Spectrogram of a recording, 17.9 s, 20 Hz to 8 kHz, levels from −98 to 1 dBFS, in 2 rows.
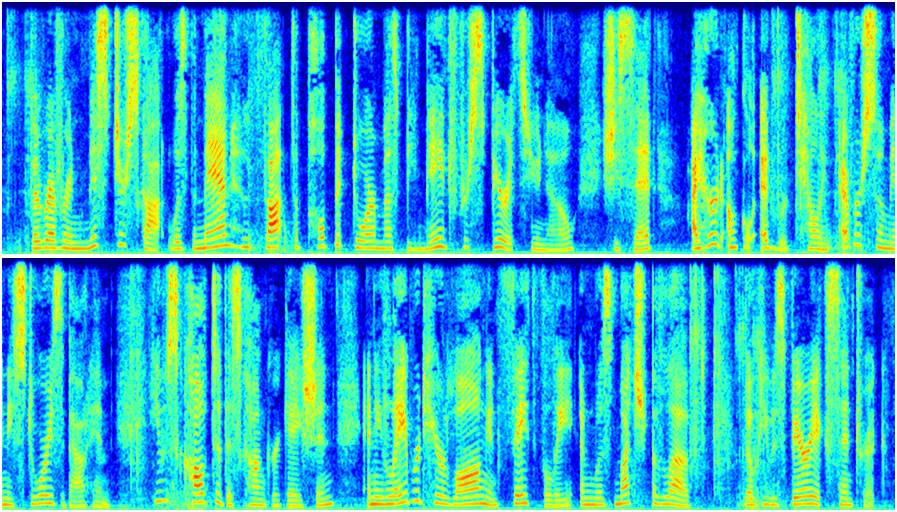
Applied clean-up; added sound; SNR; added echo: neural separator model SepFormer DNS4.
